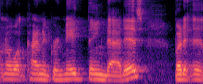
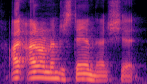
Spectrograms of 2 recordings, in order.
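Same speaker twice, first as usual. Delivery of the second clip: ordinary delivery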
